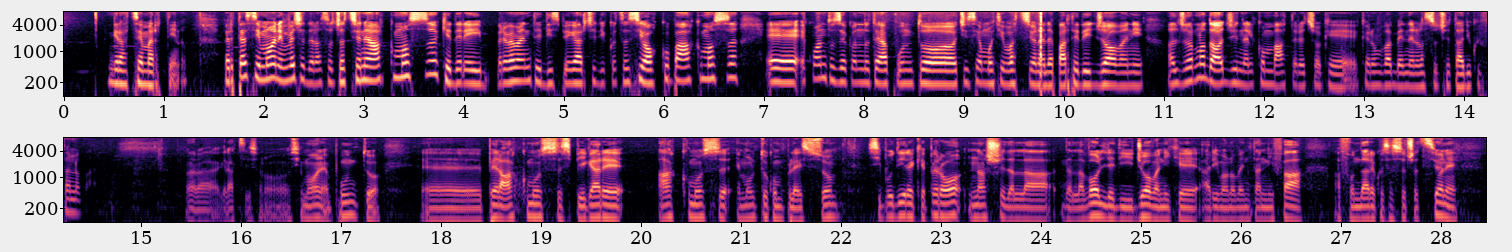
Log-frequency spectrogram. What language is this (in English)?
Italian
